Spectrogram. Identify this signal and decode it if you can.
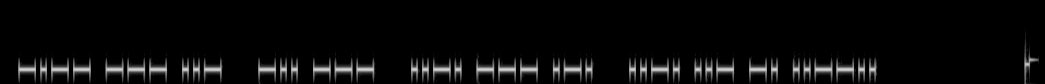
Morse code, heard as a keyed tone, about 22 wpm, 700 Hz. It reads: YOU DO FOR FUN?
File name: practice / 22wpm / Sentences with 4-Word Phrases - 22wpm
